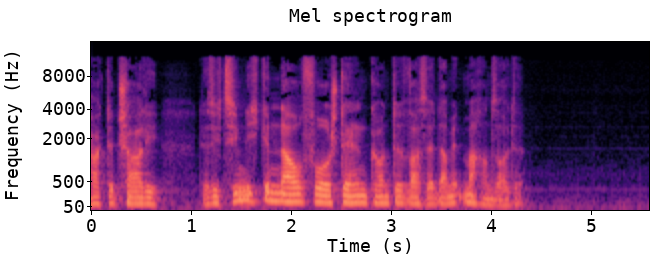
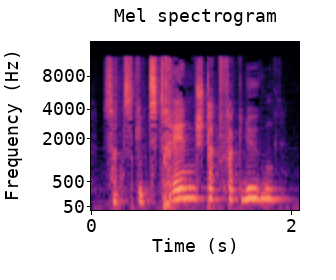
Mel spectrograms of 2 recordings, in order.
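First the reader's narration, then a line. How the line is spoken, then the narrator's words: Aunt hissing. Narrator (German): zischte Tante Eustacia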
